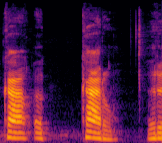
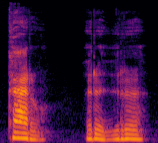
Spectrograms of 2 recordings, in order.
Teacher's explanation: It's stronger than English one. It's more we made it with the tip of our tongue.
